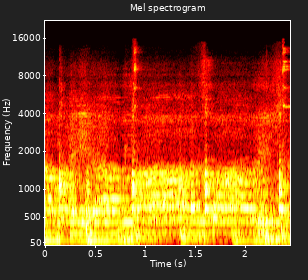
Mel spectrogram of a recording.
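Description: Ayyappa devotional chant sung by a man into a microphone, his voice held on sustained pitches, with a few sharp percussion strikes through it.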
